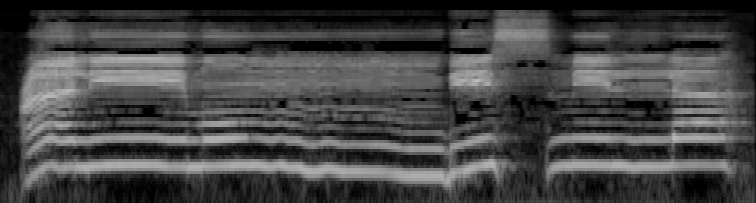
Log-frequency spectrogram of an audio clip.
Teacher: dengung, rapatkan bibir tapi jangan tekan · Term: iqlab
